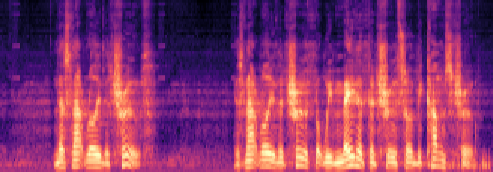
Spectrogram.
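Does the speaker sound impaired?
Yes: cleft palate; revived by nurse.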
